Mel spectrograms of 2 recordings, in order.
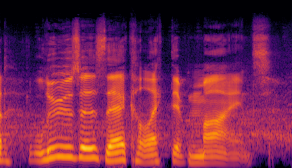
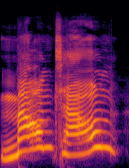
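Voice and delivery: arena announcer. Acted. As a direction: hold a high pitch and stretch the introduction. Game master voices arena announcer.

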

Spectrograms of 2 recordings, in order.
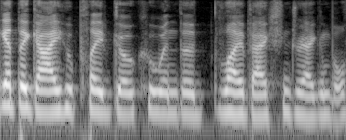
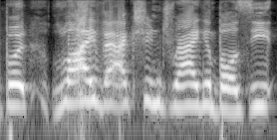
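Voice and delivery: mocking imitation; 3 semitones higher, 7 dB louder than usual. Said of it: "You're like".

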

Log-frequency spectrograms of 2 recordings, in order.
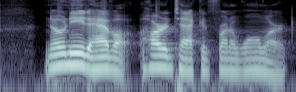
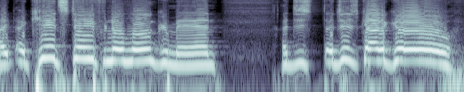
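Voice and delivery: higher and louder, a panicky jittery friend; frantic crackhead voice; 7 semitones higher, 10 dB louder than usual. Retold or imitated. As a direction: play the crackhead pleading that he has to leave, all nerves. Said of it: "He's like".

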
